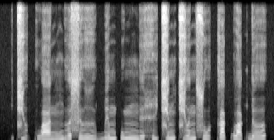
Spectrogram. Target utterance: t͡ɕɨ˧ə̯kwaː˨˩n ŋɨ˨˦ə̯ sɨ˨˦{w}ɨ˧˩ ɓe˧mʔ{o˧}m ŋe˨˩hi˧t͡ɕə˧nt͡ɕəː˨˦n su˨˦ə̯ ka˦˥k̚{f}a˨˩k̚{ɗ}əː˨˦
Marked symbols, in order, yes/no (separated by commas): no, no, no, yes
